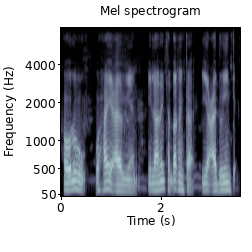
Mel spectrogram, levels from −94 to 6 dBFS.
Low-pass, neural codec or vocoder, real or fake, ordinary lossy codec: 7.2 kHz; codec, 44.1 kHz, 7.8 kbps, Pupu-Codec; fake; none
